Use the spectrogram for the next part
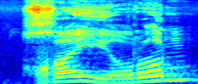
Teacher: خیر، کیونکہ را کے اوپر دو پیش زبر ہے، یعنی دو پیش ہیں، را کے اوپر دو پیش ہیں، اس لیے را پر ہوگا. را پر دو زبر ہو دو پیش ہوں تو دونوں صورتوں میں را کو پر پڑھا جاتا ہے.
